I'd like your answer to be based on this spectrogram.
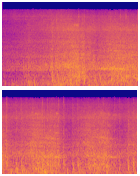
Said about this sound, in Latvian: Re, kur jau vilciens signalizē, esmu pārāk tuvu sliedēm, bet man citas ceļa īsti nav.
